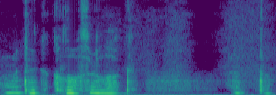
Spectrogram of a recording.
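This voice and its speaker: A woman playing a calm, clinical spaceship doctor in an ASMR roleplay, whispering breathily in a soothing, gently inquisitive way. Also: a little high, normal speed, slight background noise, lightly acted. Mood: curious, concerned. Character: calm, clinical female spaceship doctor examining an injured crewmate.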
